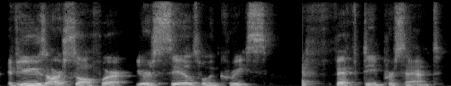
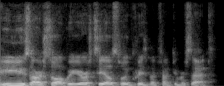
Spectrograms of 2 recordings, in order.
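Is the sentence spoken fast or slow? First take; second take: slow; fast. First: The sentence is spoken slowly and controlled. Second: The sentence is spoken very fast. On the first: The message lands better. The speaker calls it right. "Slower, more controlled" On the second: The listener may barely follow the message. The speaker calls it wrong. "Super fast"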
